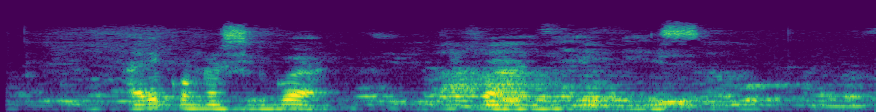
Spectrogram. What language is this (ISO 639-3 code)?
kin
